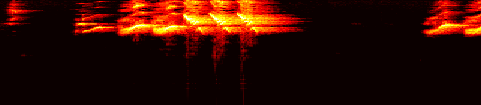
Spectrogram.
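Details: Tui-tui style coleiro, the double-collared seedeater, singing in the wild: a brisk phrase of high twittered and whistled notes rising and falling quickly for over a second, followed by a quiet gap and a fresh phrase.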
